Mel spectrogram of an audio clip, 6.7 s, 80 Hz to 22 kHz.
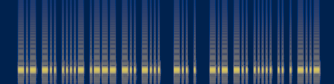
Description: Morse code, heard as a keyed tone, about 30 wpm, 700 Hz. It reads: KD4JDB DE KD5IEX
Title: USA Callsign DE Callsign 30wpm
